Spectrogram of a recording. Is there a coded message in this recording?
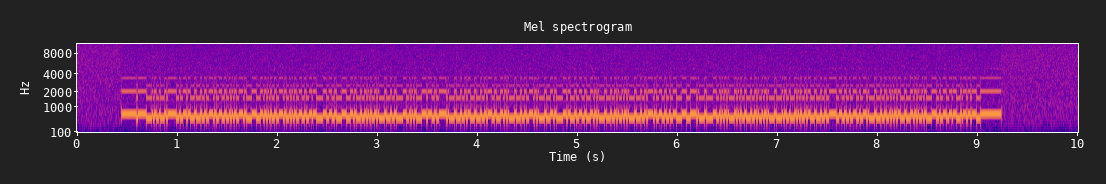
Yes: RTTY (75 baud, 170 Hz shift) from 0.4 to 9.2 s, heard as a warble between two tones, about 600 Hz centre. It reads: LA CIRCONSCRIPTION SE TROUVE A UNE CENTAINE DE KILOMETRES DE SA VILLE RANDOLPH.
